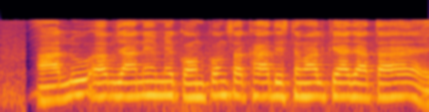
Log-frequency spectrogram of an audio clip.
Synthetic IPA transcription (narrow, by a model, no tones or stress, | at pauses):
aːluɐbd͡ʒaːnemẽkɔːnkɔːnsakʰaːd̪ɪst̪eːmaːlkijad͡ʒaːt̪aɦɛː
